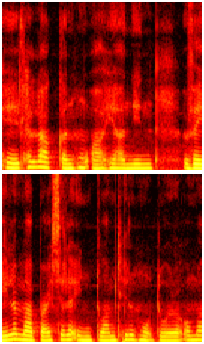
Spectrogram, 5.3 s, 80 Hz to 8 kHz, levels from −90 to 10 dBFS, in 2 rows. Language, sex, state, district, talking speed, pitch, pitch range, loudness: Mizo, female, Mizoram, Aizawl, 180 wpm, 195 Hz, 190-220 Hz, -16 LUFS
